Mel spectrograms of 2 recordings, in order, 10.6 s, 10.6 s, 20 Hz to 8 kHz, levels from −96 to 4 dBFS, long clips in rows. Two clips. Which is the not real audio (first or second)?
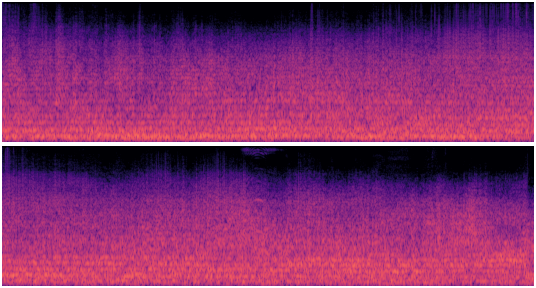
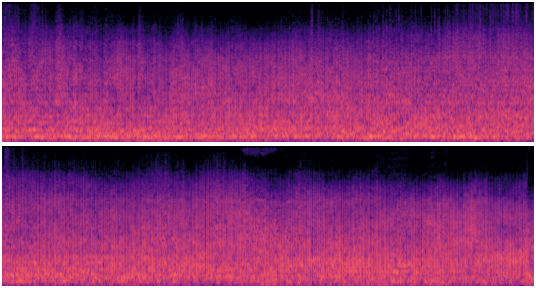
second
